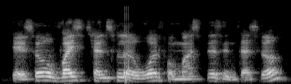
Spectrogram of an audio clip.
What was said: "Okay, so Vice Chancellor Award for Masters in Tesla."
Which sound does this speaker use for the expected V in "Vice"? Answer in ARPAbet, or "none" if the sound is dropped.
V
